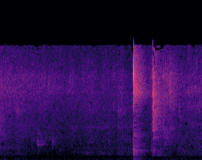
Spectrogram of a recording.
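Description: Hands kneading homemade slime in a plastic tub, faint squishing, with one short sharp squelch about a second and a half in.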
